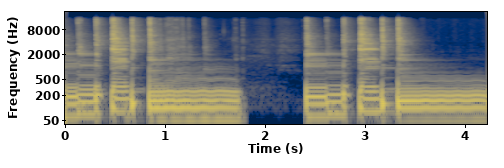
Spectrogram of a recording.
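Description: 1966 Fender Jazz Bass played slap style: a quick run of short hammered, thumbed and popped notes that ends on a long held low G with vibrato. The phrase is played twice, the second time about two and a half seconds in.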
